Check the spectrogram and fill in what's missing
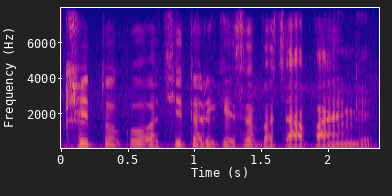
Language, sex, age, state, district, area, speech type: Hindi, male, 18-30, Uttar Pradesh, Mirzapur, rural, spontaneous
